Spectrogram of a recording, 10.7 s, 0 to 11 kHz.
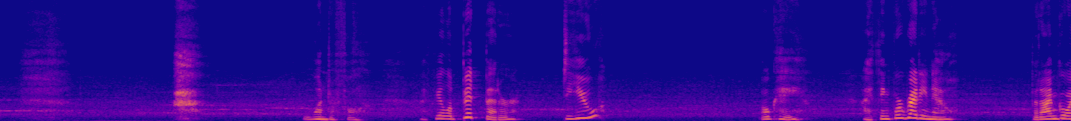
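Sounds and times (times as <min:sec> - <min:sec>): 
deep breath in during a calming breathing exercise: 0:00.2 - 0:00.8
speech: 0:03.0 - 0:06.1, 0:07.6 - 0:09.6, 0:10.3 - 0:10.7.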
